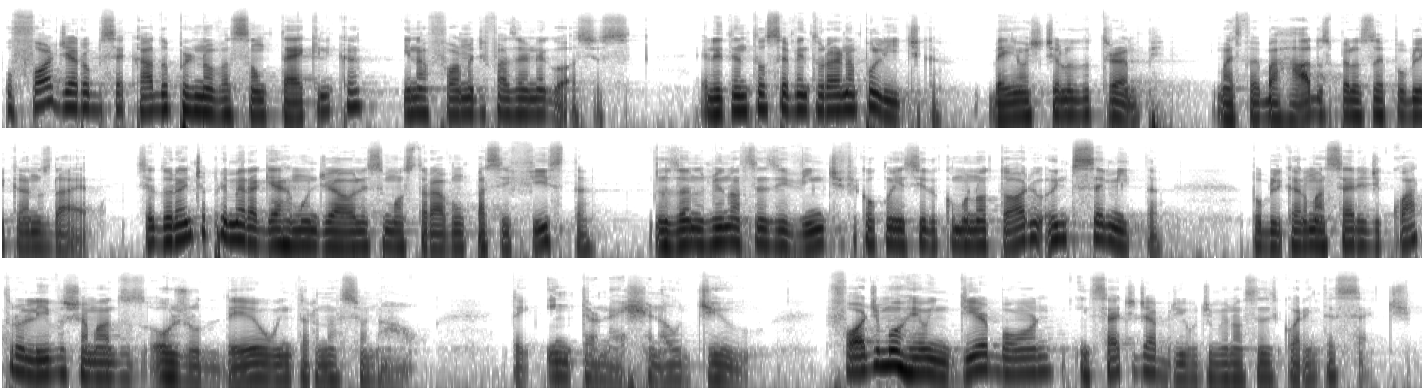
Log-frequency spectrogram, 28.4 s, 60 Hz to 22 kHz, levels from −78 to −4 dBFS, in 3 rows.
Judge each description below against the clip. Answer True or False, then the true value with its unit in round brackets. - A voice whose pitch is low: True (110 Hz)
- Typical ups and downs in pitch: True (4.4 semitones)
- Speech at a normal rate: True (155 wpm)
